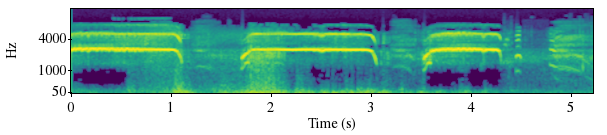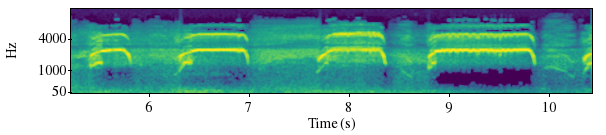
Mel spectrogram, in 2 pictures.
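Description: A girl screaming over and over on a SlingShot reverse-bungee ride: about seven long, high-pitched screams, each held for roughly a second with short breaths between.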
